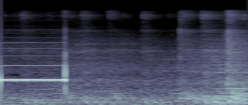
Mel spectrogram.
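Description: An electronic workout timer's single long, steady beep, cutting off suddenly well under a second in. It signals the start of a timed workout.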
